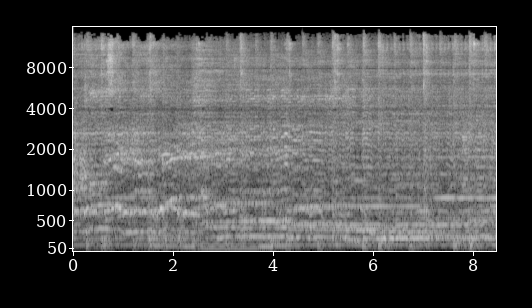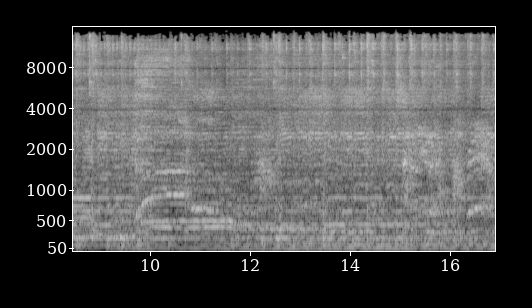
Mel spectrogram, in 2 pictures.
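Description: Live rock band playing with singing: drum kit, congas and electric guitar under held vocal lines, with drum hits keeping a steady beat.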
